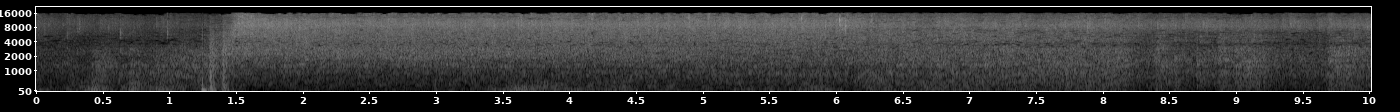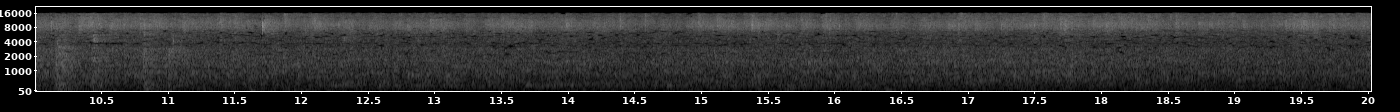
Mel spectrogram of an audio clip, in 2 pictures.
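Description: Heavy rain falling in a steady, loud hiss. It jumps louder about a second in and eases a little toward the end, with a few dull thumps in the first second.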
